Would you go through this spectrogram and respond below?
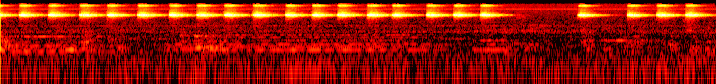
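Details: Indoors, a cricket that strayed into a home keeps up a regular train of shrill, bell-like chirps about two per second, falls silent for roughly a second, then starts again; faint low hum and murmurs sit beneath.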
